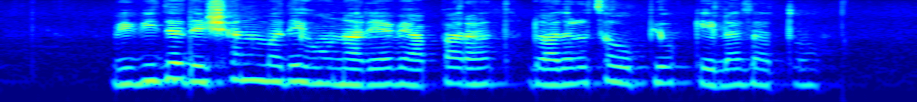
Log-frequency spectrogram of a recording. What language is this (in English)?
Marathi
